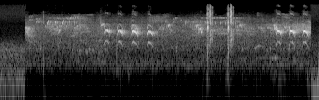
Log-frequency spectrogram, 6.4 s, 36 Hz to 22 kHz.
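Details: Sacred kingfisher, recorded in New Zealand in 2019, a bird of waterside or open country with elevated perches, giving a series of sharp, harsh, repeated notes in short bursts, about three to four per second, over a steady insect hiss.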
